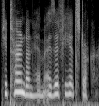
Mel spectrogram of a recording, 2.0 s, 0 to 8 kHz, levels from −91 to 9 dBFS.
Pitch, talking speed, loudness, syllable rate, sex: 220 Hz, 305 wpm, -15 LUFS, 5.8 syllables/s, female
